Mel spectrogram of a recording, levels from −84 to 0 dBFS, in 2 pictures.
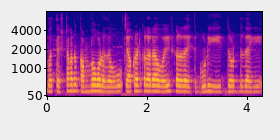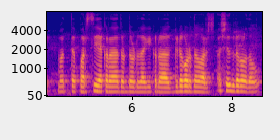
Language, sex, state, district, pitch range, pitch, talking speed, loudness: Kannada, male, Karnataka, Bijapur, 180-195 Hz, 185 Hz, 155 wpm, -17 LUFS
